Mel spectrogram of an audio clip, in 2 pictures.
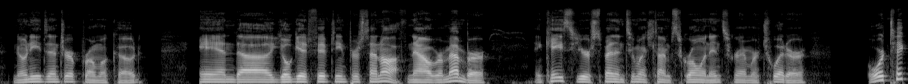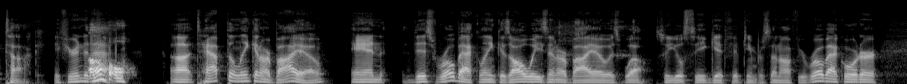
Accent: Midwest, United States; now in California, United States; I'm from the Midwest

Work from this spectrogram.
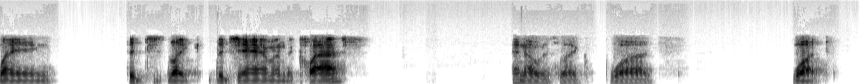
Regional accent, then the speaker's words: New York, United States; You know, and I can say I'm from New York. It's where I'm born, and my parents both grew up in the Bronx, but I'm a soft suburban kid

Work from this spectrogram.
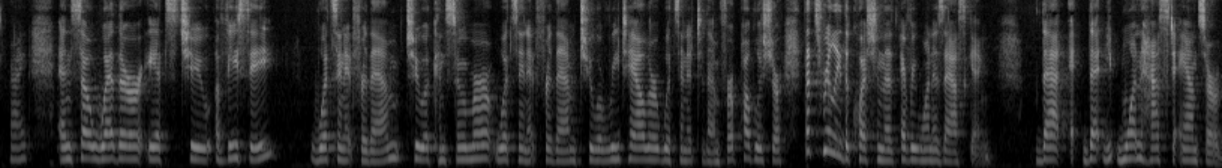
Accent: New York City, New York, United States; I grew up in Brooklyn

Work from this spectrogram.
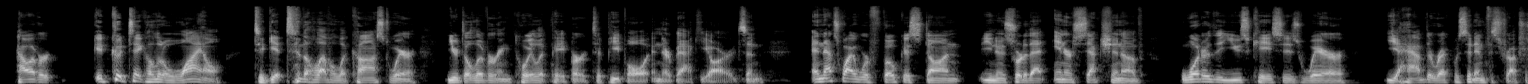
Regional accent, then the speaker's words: Louisville, Kentucky, United States; now in New York, United States; growing up in Louisville, Kentucky.

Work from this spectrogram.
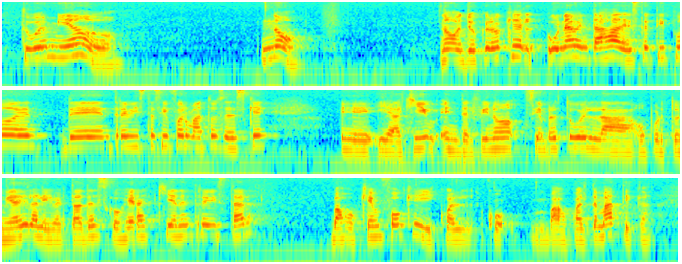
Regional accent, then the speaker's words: Costa Rica; yo crecí en la Costa Rica

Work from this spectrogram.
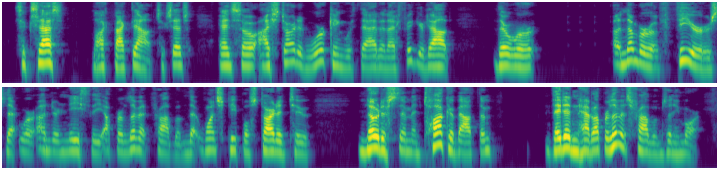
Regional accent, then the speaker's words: Central Florida, United States; I grew up in the Deep South in Central Florida

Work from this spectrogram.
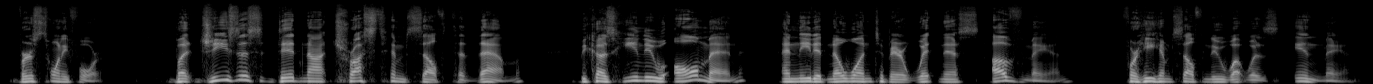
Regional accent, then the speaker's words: the South, United States; I'm from the South

